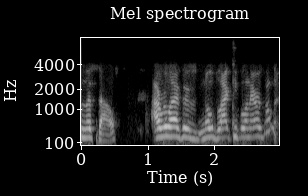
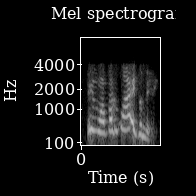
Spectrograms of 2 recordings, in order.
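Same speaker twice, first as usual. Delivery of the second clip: put-on indignant kid; 9 semitones higher than usual. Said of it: "You're like".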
